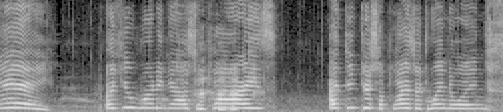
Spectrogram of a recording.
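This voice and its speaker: A put-on character voice, squeaky and extremely high-pitched, at a moderate pace. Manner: teasing.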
